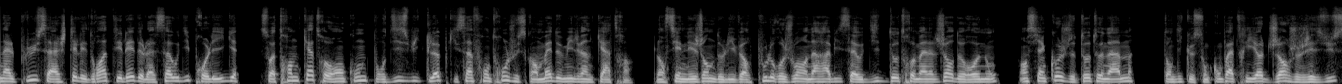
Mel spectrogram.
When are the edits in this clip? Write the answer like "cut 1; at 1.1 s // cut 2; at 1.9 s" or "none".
cut 1; at 6.4 s // cut 2; at 10.0 s // cut 3; at 11.5 s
